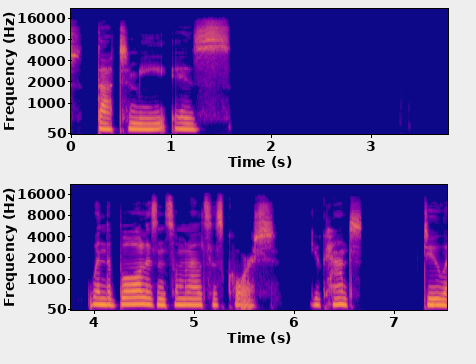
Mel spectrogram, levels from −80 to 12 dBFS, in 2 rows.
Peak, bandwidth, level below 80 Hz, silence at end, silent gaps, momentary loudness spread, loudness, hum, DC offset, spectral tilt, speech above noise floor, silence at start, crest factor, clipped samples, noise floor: -2 dBFS; 16 kHz; -58 dBFS; 0 s; none; 9 LU; -17 LUFS; none; under 0.1%; -4.5 dB/octave; 68 dB; 0 s; 18 dB; under 0.1%; -85 dBFS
